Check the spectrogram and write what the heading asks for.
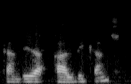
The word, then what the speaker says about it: Candida albicans: Y dentro de las cándidas, la más popular es la Candida albicans, así se pronuncia, Candida albicans.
